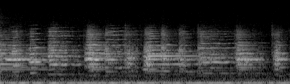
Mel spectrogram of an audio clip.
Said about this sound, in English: But whatever it sounds like, when your phone rings, way too often it's going to be a call you don't want a sales call, a con artist, or worst of all, a robocall.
